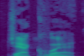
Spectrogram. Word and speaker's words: Jacquette: Jacquette. – Oh, okay. – She strongly rejects the French pronunciation.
